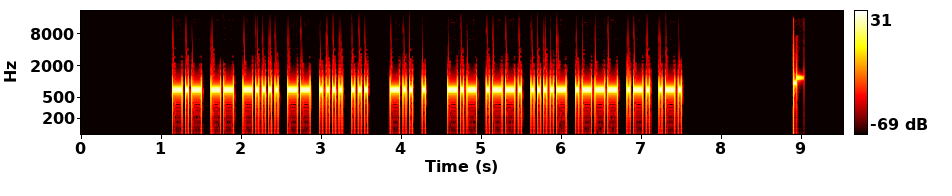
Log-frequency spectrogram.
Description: Morse code, heard as a keyed tone, about 29 wpm, 700 Hz. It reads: KM6MHS DE KP4JRR
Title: USA Callsign DE Callsign - 6 Characters - 30wpm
